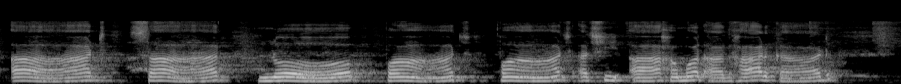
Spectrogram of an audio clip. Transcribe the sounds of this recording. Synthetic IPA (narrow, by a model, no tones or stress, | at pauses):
aʈʰ | sat̪ | nɔ | pat͡ʃ | pãt͡ʃət͡ʃʰiahəməɾad̪ʱaɾkaɖ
